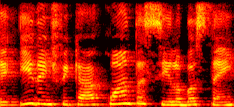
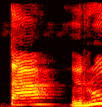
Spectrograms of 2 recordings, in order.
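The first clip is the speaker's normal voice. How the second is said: "tartaruga" split TAR... TA... RU... GA; four detached syllables, tar / ta / ru / ga. Shown as a demonstration. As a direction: say "tartaruga" as four separate beats with pauses. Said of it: "Quantos sons saiu da minha boquinha".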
